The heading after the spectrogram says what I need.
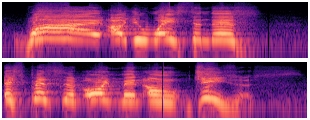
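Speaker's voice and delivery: slow, drawn-out mock objection; indignant referee. Preacher voices referees objecting to the ointment, slow mock indignation. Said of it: "the spiritual referees".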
